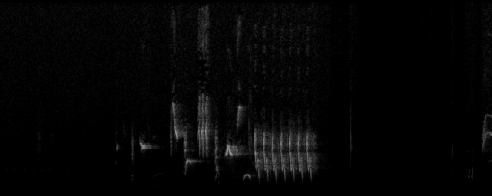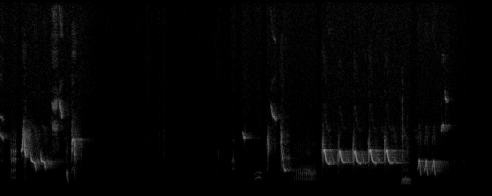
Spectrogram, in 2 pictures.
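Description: A songbird singing three short phrases of quick high chirps, each ending in a fast trill of repeated notes, with silence between the phrases.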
